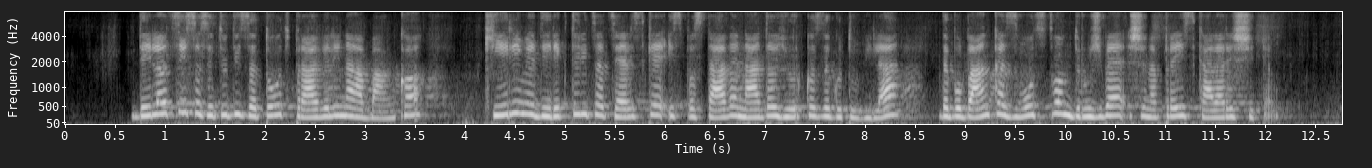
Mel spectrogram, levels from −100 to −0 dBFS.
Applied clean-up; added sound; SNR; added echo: neural separator model SepFormer DNS4.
